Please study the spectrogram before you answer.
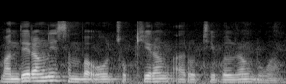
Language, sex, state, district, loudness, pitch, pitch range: Garo, male, Meghalaya, West Garo Hills, -17 LUFS, 120 Hz, 115-135 Hz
